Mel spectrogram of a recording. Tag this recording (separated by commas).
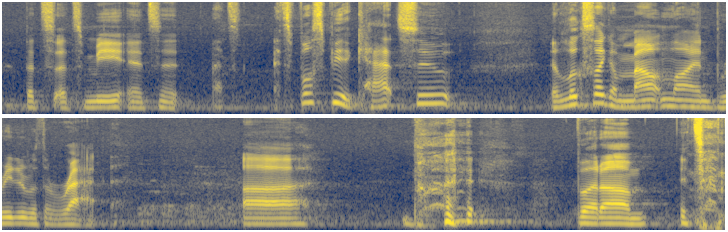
Speech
